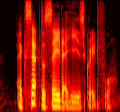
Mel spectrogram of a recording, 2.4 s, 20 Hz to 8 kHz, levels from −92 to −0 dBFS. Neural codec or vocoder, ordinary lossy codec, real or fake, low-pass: none; none; real; none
